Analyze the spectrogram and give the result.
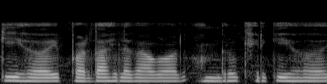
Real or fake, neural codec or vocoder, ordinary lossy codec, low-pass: real; none; AAC, 32 kbps; 7.2 kHz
